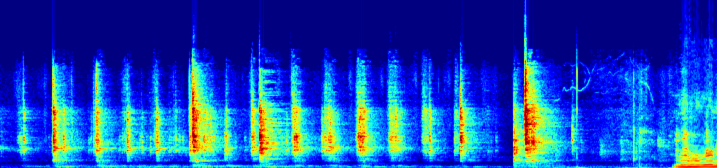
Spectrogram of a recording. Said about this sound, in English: And then we can put our hardware back on.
